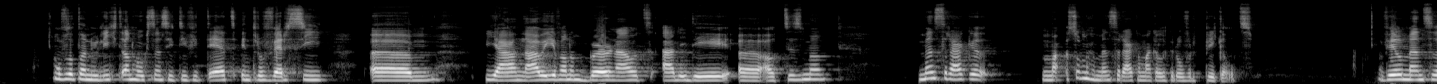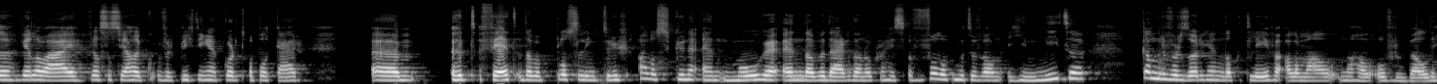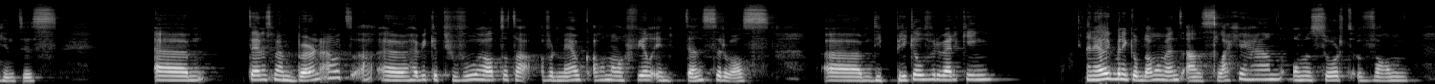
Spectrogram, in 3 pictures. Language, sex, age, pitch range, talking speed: Dutch, female, 20-39, 185-215 Hz, 140 wpm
